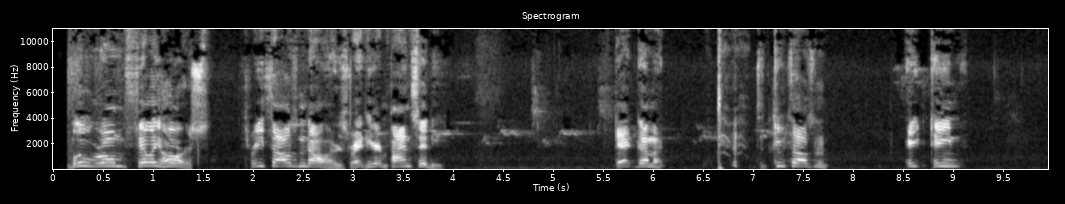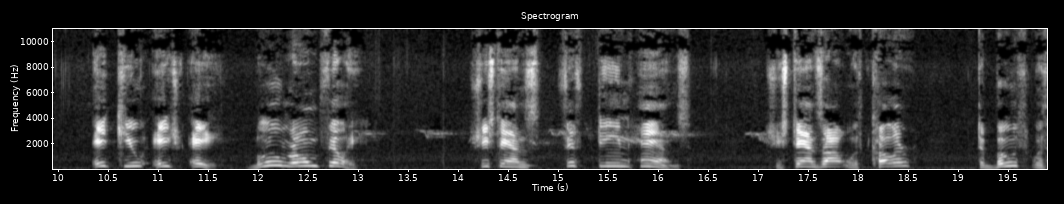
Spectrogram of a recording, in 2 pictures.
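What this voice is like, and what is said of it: Put-on Southern accent. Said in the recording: “I thought we'd get to hear a good, authentic Minnesotan accent ... when he busted out the Southern accent”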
